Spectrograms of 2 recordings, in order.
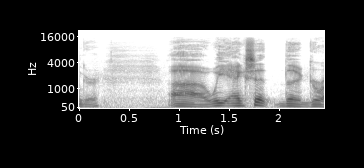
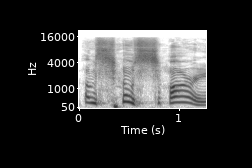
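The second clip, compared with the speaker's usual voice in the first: high, loud, drawn-out apology; imitating a frantic, sorry wife; panicked apologetic wife; 9 dB louder, slower than usual. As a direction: wail the apology in mock panic.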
